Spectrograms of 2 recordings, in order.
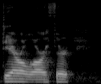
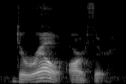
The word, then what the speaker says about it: Darrell Arthur: A quick correction: Josh rightly pointed out that I said Daryl Arthur. It is Darrell Arthur, and we'll see if he signs with a team after I pronounce his name wrong.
